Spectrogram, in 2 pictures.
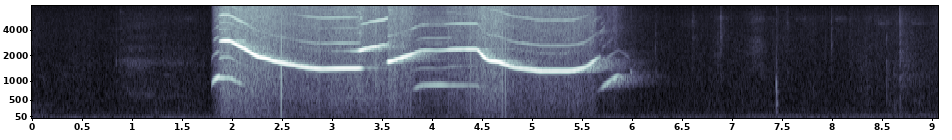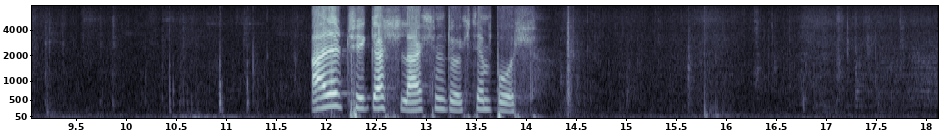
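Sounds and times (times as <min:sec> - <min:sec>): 
parrot whistling calls: 0:01.8 - 0:06.1
speech: 0:12.1 - 0:14.2.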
